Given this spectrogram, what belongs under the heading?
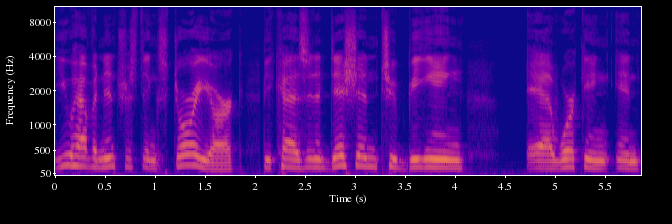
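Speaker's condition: No condition

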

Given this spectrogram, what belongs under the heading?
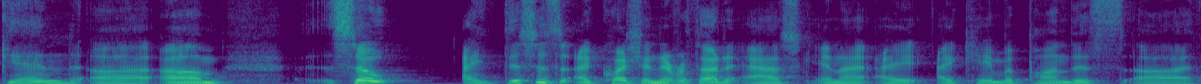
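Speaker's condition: No condition

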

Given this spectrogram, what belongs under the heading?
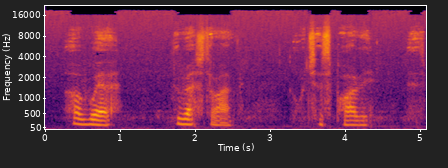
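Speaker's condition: Lou Gehrig's disease; ALS, terminal, onset mid-70s, early tiring walking half block, two years diagnosis to death, lost walking, standing, self-care; speech difficult but still possible, able to speak until nearly the end

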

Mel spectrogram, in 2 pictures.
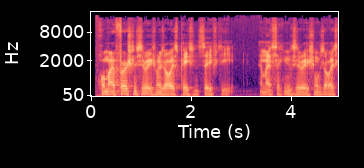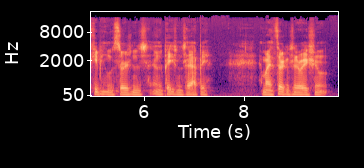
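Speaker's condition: Young-onset Parkinson's disease; diagnosed at 38, hereditary gene form, right hand weak, freezing, 5 years medication, then deep brain stimulator

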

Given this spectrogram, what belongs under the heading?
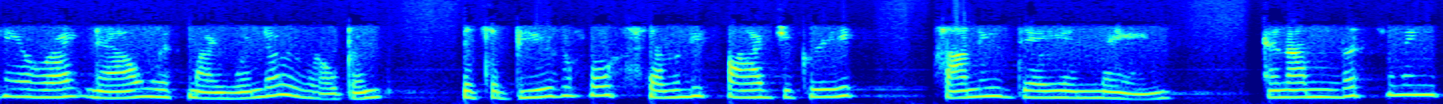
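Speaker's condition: ALS; first symptoms subtle in right foot, wheelchair user, Beezy board replaced standard transfer board; about two years since diagnosis, three since symptom onset, progressed, muscles can no longer scoot across transfers; breathing muscles affected, hard to speak, may sound weak or hard to understand, paces speech, slowing, pausing

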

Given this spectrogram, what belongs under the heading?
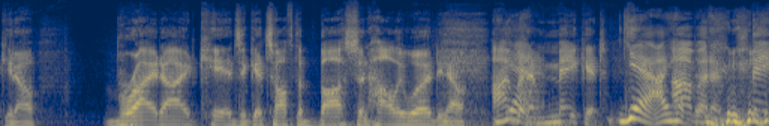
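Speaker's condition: No condition

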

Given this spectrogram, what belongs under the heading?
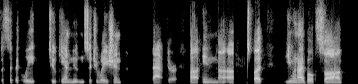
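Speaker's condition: No condition

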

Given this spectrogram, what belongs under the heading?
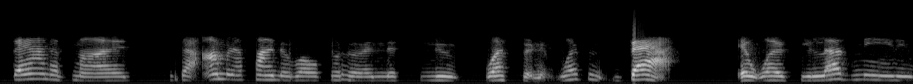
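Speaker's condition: Cerebral palsy; constant uncontrollable brain signals against spinal hardware

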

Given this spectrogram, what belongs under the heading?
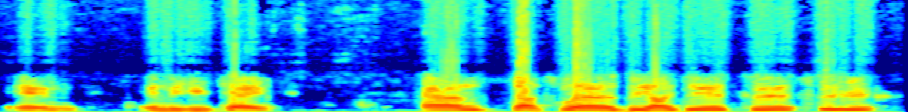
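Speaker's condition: Cerebral palsy; present from birth, caused by doctors' negligence at delivery, dead for 26 minutes at birth

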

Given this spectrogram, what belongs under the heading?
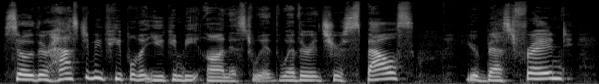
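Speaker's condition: No condition

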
